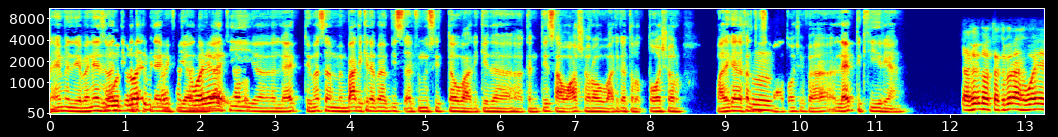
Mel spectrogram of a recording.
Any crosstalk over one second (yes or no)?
yes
